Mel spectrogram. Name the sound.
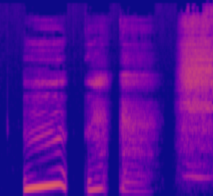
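voice imitating sniffing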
